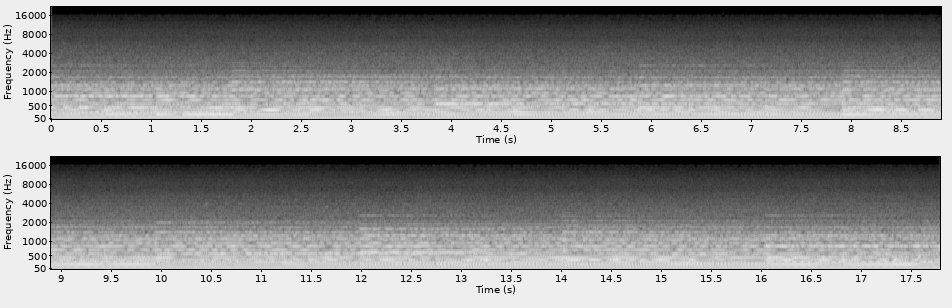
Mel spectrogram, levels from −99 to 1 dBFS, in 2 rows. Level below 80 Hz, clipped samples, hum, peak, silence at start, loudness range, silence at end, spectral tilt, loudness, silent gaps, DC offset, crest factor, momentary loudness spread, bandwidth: -22 dBFS; under 0.1%; none; 0 dBFS; 0 s; 1 LU; 0 s; -10 dB/octave; -13 LUFS; none; 0.2%; 12 dB; 2 LU; 6.2 kHz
